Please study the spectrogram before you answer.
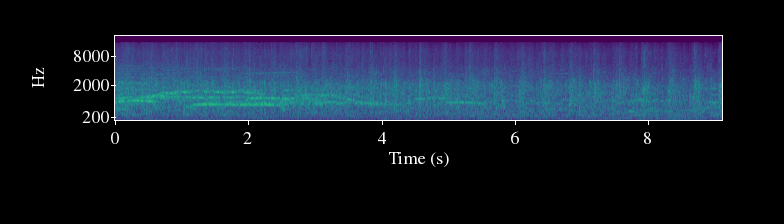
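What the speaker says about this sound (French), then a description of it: "On peut les applaudir très fort tous." A crowd claps loudly and steadily for performers at a show in Prigonrieux, France, sustained dense applause with a few whistles early on.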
